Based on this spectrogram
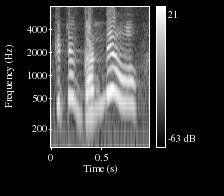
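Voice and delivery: high, loud disgusted snap; disgusted scolding. Acted. Wing freeing himself from guards, loud disgust. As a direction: shove them off with contempt. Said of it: "इस तरह से wing बोलता है".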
